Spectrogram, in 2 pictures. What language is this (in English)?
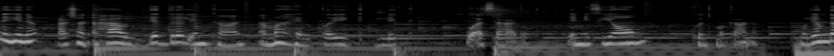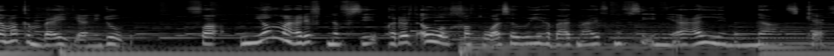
Arabic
